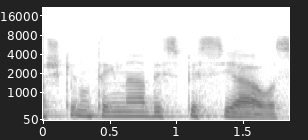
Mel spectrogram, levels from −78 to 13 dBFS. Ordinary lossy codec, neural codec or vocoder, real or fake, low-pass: none; none; real; none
